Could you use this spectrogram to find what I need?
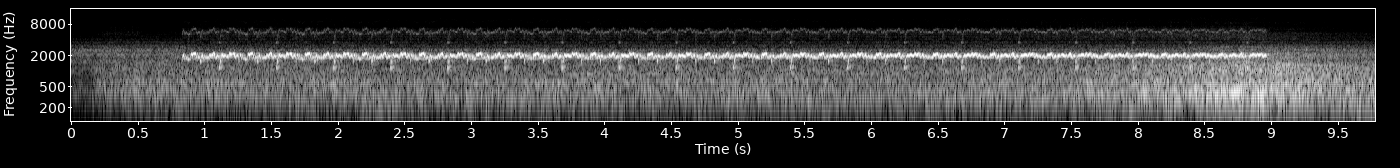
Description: SSTV (slow-scan television), Scottie S1, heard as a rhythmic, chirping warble, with radio static and street noise.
